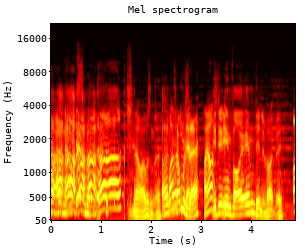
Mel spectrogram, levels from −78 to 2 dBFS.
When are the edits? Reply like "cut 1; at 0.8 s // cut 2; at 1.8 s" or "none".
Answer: cut 1; at 1.4 s // cut 2; at 3.0 s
